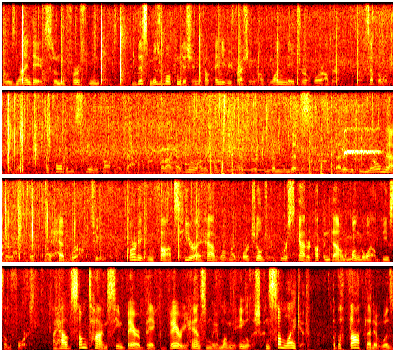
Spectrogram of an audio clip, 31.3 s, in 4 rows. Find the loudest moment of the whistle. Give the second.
15 s.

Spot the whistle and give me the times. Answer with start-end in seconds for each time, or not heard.
14.6-16.2.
